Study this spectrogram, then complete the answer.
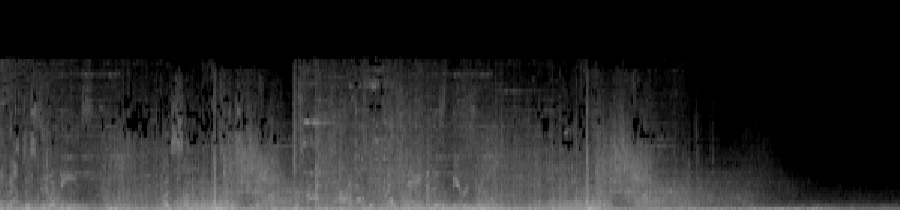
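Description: A crystal structure explodes and shatters with loud, rumbling booms.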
